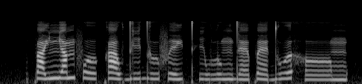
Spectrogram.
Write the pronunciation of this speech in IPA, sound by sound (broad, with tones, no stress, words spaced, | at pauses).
pa˩˧jɲa˧˥mfɤː˧˩ka˧˩w di˩˧ dɯː˩˧feː˩˧jt̪ʰi˩w lu˩˧ŋdɛː˩˧pɛː˧˩ du˧˥ə̯hɤː˩m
